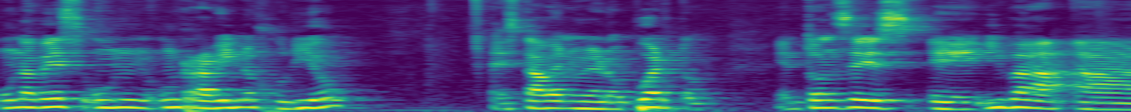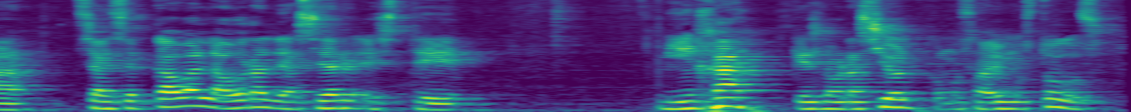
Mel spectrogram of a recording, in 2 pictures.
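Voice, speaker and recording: A man's voice: on the high side, steady tone, normal speed, darkish tone, reverberant, recorded from a distance. A man preaching a sermon on the weekly Torah portion, rambling, with many fillers and restarts.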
